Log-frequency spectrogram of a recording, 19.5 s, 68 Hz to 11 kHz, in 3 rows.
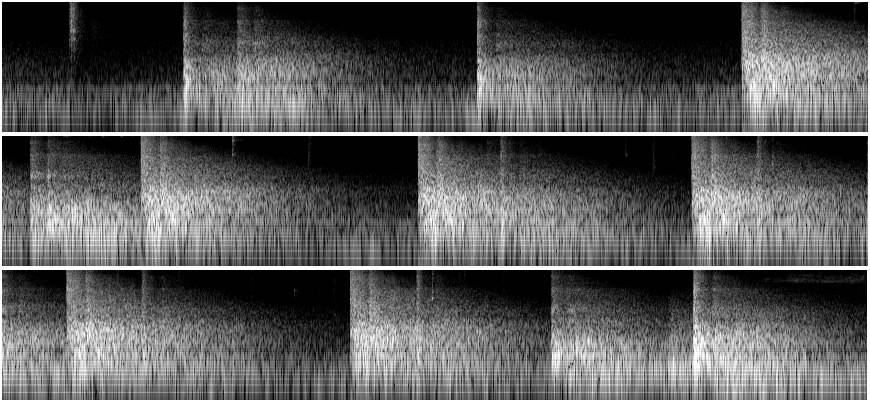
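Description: Sig Sauer P226 pistol firing on a range, roughly a dozen sharp, loud gunshots at irregular one-to-two-second intervals, each cracking report trailing into a brief echoing decay.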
